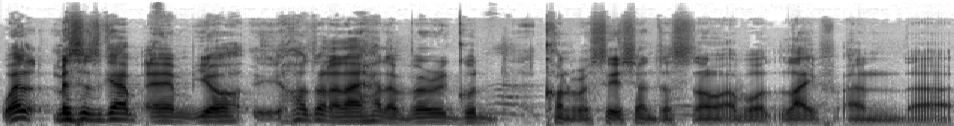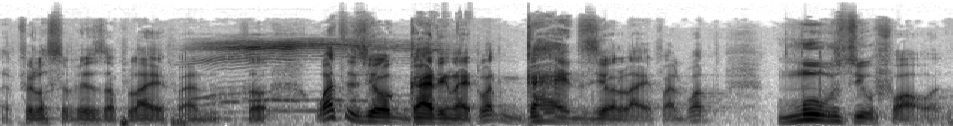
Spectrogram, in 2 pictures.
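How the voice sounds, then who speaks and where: Interviewer man, lower voice, friendly and meandering. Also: animated, moderate pace. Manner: friendly, wandering questions with restarts. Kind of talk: interview questions.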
